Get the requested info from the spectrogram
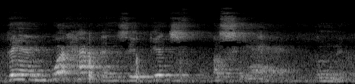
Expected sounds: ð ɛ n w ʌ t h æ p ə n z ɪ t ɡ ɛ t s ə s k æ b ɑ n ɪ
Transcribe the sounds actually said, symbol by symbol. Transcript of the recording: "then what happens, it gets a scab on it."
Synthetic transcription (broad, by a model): ð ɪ n w ʌ t h æ p ə n z ɪ t ɡ ɛ t s ə s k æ ɪ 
